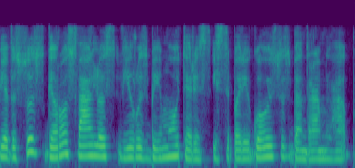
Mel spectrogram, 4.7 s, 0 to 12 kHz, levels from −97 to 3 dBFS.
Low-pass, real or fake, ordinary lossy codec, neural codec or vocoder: 7.2 kHz; real; AAC, 64 kbps; none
